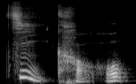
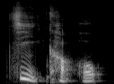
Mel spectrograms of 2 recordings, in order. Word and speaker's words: 忌口: And OU is pronounced O. So third tone, 口, 忌口, 忌口.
